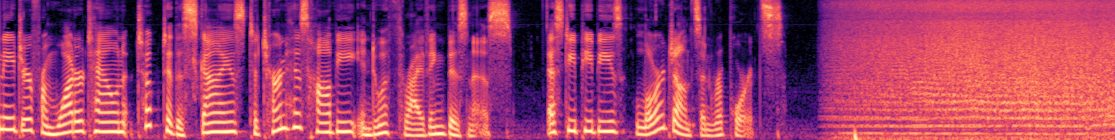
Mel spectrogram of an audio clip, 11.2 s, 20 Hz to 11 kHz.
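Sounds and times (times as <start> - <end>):
speech: 0.0 - 8.6
aerial surveillance drone propellers whirring: 8.2 - 11.1.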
